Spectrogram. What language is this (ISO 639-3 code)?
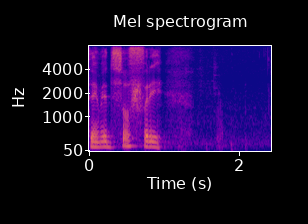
por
